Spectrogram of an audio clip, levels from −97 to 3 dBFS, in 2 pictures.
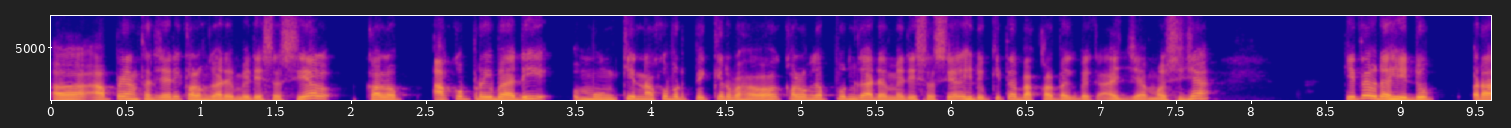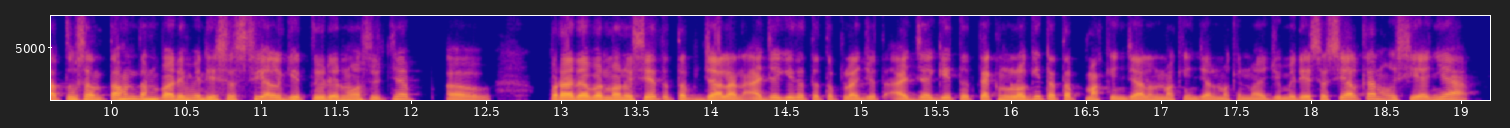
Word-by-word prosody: eee, 195 +1 +3
apa 190 +4 +1
yang 225 - +2
terjadi 195 +1 -1
kalo 180 -5 +1
enggak 155 -1 +1
ada - - -5
media 150 -1 -2
sosial? 215 - +1 0.2
Kalo 190 0 +2 0.2
aku 195 +5 0
pribadi, 205 +1 +2 0.2
mungkin 190 +2 -2
aku 195 - -9
berpikir 185 +2 -4
bahwa 150 +8 +1
kalo 200 0 0
enggak 185 0 -3
pun 215 0 -3
enggak 170 -3 +1
ada 160 - -1
media 155 -1 -2
sosial 165 +8 -2
hidup 165 -7 0
kita 180 +6 -4
bakal 130 -4 0
baik-baik 125 -2 -3
aja. 130 -1 -3
Maksudnya, 190 - -2 0.8
kita 230 +5 +5
udah 220 - +5
hidup 195 -1 +4 0.2
ratusan 190 0 +2
tahun 200 +4 +3
tanpa 195 -4 +4
ada 170 - +2
media 175 0 +1
sosial 180 +3 +1
gitu 170 -4 0
dan 160 - +3
maksudnya, 160 +6 -2 0.2
eee, 150 +2 -1 0.4
peradaban 175 -2 +6
manusia 170 +3 +2
tetep 190 -5 -2
jalan 150 -2 +4
aja 150 +5 0
gitu 180 +1 0
tetep 170 -2 -5
lanjut 135 -1 -1
aja 145 +8 0
gitu 170 0 -2
teknologi 165 +3 +1
tetep 185 -6 -1
makin 145 0 -2
jalan, 145 +2 0
makin 145 -1 -5
jalan, 140 -1 -3
makin 140 - -9
maju, 135 0 -3
media 155 0 0
sosial 175 +2 0
kan 230 -3 0
usianya 175 +3 -1
175 Hz, 200 wpm, -22 LUFS, 155-195 Hz, 0.8 s, peradaban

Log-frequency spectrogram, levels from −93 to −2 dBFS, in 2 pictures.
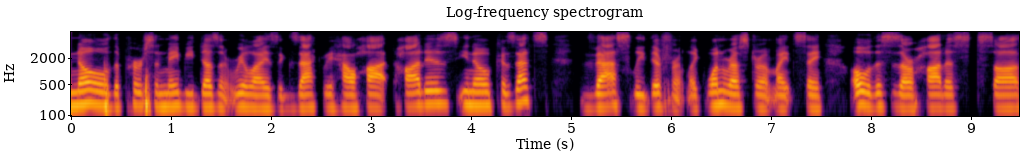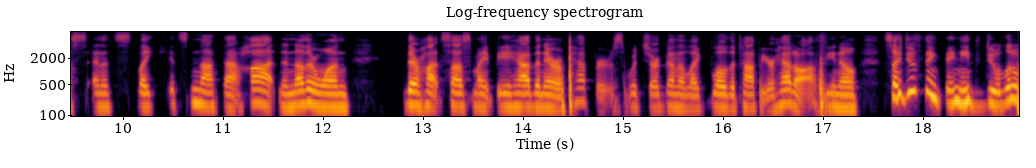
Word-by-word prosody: know 175 0 +5
the 150 - -3
person 165 -1 -3
maybe 160 -1 -3
doesn't 155 -1 -1
realize 145 -3 -1
exactly 150 +3 -2
how 145 0 +1
hot, 150 0 +2
hot 165 +2 +2
is, 180 -1 -1
you 180 - -3
know, 170 0 +2
cause 165 -1 -8
that's 205 +2 0 0.3
vastly 150 0 +1
different. 160 +2 -3
Like, 130 - -7
one 170 +2 +1
restaurant 150 -2 -1
might 140 - -4
say, 140 -2 -4 0.3
"Oh, 165 +1 +5
this 160 +1 -6
is 155 - -9
our 140 -1 +3
hottest 145 -1 -1
sauce," 145 -1 -1
and 160 - -6
it's 155 -1 -13
like, 160 -1 -1
it's 185 +2 -13
not 175 -4 +1
that 150 -3 0
hot, 195 -2 +3
and 160 - -8
another 175 +4 +3
one, 155 -2 +2 0.5
their 175 -1 +5
hot 165 0 +1
sauce 160 -2 0
might 155 -1 -5
be 160 0 -4
habanero 155 -3 +2
peppers, 205 0 -4
which 160 -1 -12
are 150 - -3
gonna, 150 0 -4
like, 140 0 -5
blow 155 -2 +2
the 145 - -3
top 150 0 -1
of - - -8
your 135 - -5
head 190 +5 +2
off, - - +1
you 160 0 -4
know. 145 -1 +1 0.2
So, 260 - +4
I - - +6
do 345 +3 +5
think 315 - +2
they 190 -1 0
need 200 -1 +5
to 165 - -16
do 180 0 +2
a - - 0
little 225 +2 +7
160 Hz, 215 wpm, -24 LUFS, 150-175 Hz, 0.5 s, little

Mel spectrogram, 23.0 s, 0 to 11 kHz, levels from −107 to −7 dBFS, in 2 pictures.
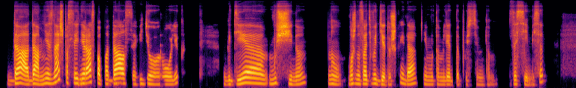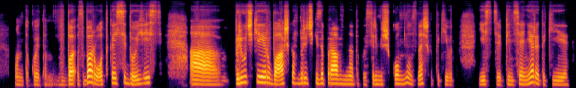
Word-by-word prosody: Да, 155 +2 +5
да, 160 +2 +4
мне, 175 +5 -3
знаешь, 210 +8 +3
последний 185 -3 -2
раз 195 +5 +4
попадался 175 +1 +2
видеоролик, 150 +2 -6 0.7
где 175 +6 +1
мужчина, 165 -1 +3 0.4
ну, 160 -3 -6
можно 165 +1 -3
звать 160 -1 0
его 175 - -3
дедушкой, 145 - -2
да, 155 +5 -1
ему 145 -3 -10
там 140 -1 -11
лет, 140 0 -5
допустим, 130 -1 -11
там - - -20 0.3
за 155 - -7
семьдесят, 150 - -6 0.9
он 140 -1 -11
такой 140 +1 -9
там 145 - -19
в 135 -2 -17
бо 155 +3 +4
с - - -9
бородкой, 195 -3 +2
седой 175 -5 -1
весь. 190 +4 -4 0.5
А, 145 -3 +4 0.3
брючки, 215 +3 +4
рубашка 180 0 +4
в - - -15
брючки 190 +1 -1
заправлена, 170 -3 +1
такой 140 - -18
с 140 - -11
ремешком, 155 +1 -1
ну, 190 -2 -7
знаешь, 155 +4 -2
вот 145 - -32
такие 140 +1 -12
вот 135 0 -15 0.5
есть 145 0 -7 0.2
пенсионеры 160 +6 -2
такие, 140 -1 -9
160 Hz, 130 wpm, -21 LUFS, 145-180 Hz, 0.9 s, Да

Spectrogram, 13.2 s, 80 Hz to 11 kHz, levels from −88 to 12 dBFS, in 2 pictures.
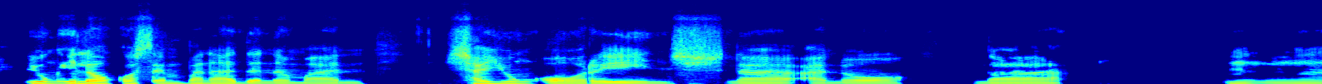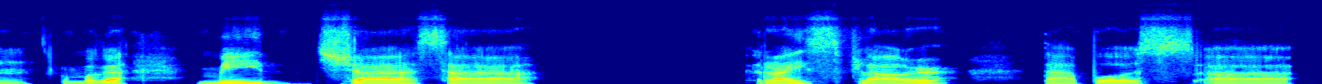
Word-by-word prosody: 'Yung 210 +1 +4
Ilocos 200 -2 +5
empanada 165 -4 -1
naman, 130 -2 -5 0.4
siya 200 +1 +2
'yung 215 - 0
orange 135 0 -1
na 130 -1 -2
ano 130 +2 -4 0.3
na 130 -1 -3 0.9
mm, 145 -2 -9
kumbaga 140 0 +3 0.3
made 160 +3 +3 0.2
siya 140 0 +4
sa 125 -4 +1 1.1
rice 140 +9 +2
flour 150 - +3 0.5
tapos, 135 +3 -2
ah, 120 -2 -2
140 Hz, 85 wpm, -24 LUFS, 130-155 Hz, 1.1 s, Ilocos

